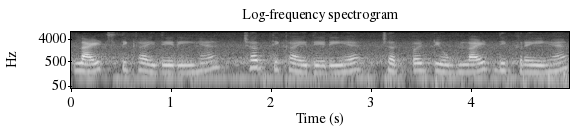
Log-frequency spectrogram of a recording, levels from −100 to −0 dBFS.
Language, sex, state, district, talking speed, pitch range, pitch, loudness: Hindi, female, Punjab, Pathankot, 190 wpm, 185-215 Hz, 200 Hz, -22 LUFS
